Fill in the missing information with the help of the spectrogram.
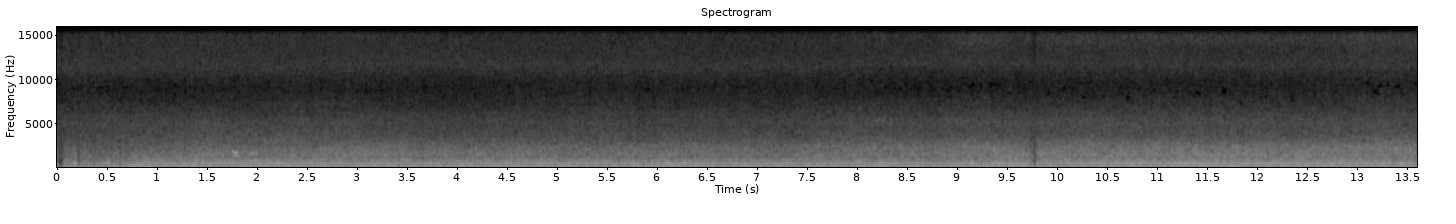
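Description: Steady low rumble of a passenger ferry's engine under way, mixed with the constant rush of the churning propeller wake behind the stern.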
